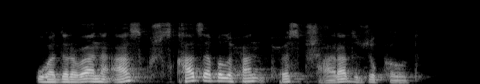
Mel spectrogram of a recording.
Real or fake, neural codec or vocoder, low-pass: real; none; 7.2 kHz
